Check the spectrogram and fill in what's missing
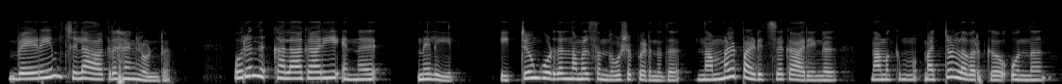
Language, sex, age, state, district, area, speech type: Malayalam, female, 18-30, Kerala, Thrissur, rural, spontaneous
